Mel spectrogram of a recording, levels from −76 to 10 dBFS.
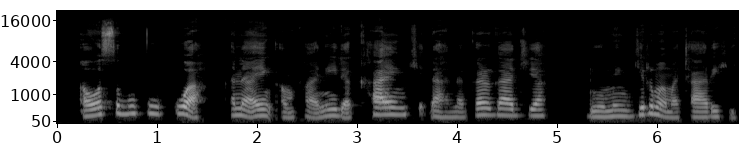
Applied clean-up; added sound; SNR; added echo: classical method Wiener filter.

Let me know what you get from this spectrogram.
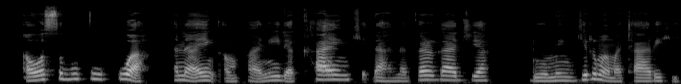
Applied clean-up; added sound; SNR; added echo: neural mask model RNNoise.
